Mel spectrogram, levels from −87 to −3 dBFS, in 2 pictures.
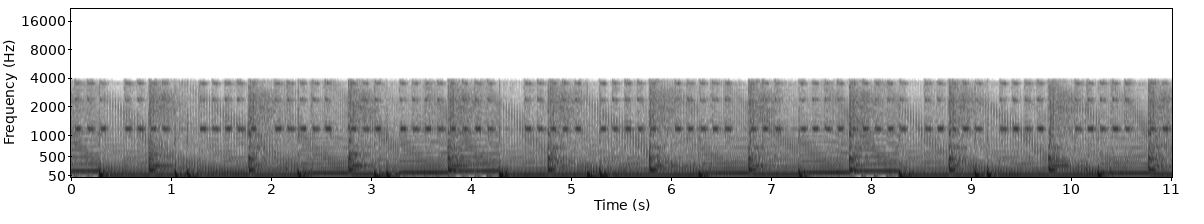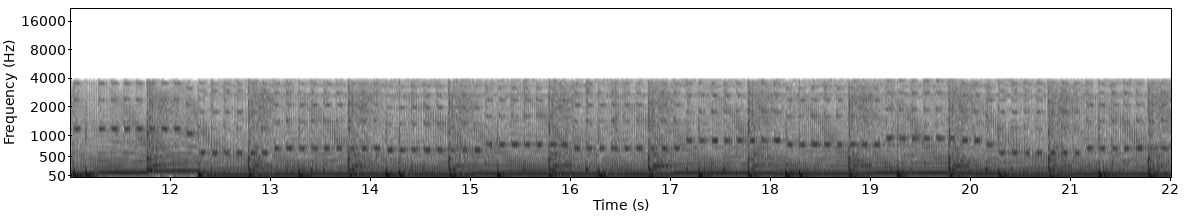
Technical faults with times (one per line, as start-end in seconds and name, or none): none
